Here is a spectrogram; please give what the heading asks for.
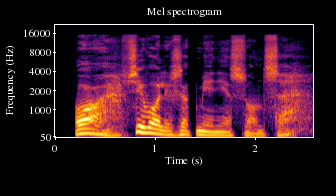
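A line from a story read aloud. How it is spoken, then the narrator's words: Breathed out. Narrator (Russian): выдохнул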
